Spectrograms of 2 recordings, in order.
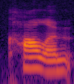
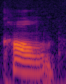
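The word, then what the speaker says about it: Colm: and cab column is column not calm column is two syllables but like four letters column and then to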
